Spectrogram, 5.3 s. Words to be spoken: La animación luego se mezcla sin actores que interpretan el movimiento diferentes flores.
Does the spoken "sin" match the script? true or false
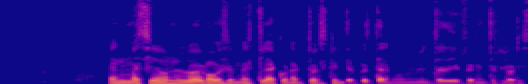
false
